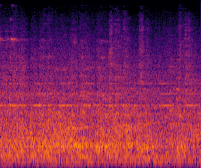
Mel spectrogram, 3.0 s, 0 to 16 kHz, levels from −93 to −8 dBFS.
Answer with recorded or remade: recorded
